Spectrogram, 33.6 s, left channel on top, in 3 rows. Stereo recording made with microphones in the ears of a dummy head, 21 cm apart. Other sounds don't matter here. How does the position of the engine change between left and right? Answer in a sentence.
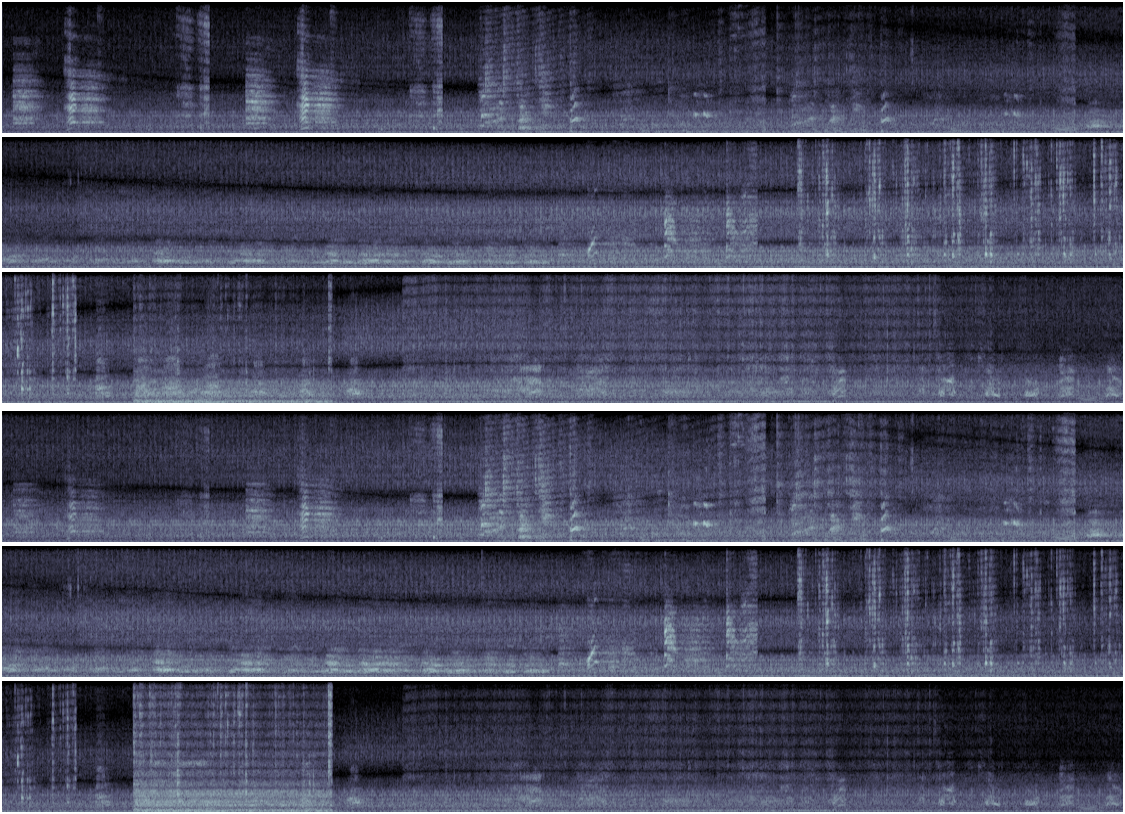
You can hear the engine travel towards the left.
